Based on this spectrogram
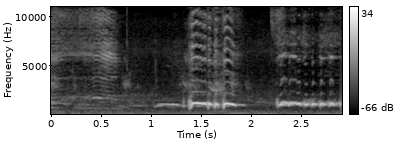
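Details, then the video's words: Local zebra doves answering each other: a soft rising whistle, then two loud, rapidly trilled cooing phrases with bright pulsing notes, separated by short pauses. "Perkutut lokal suara gacor Mp3 dijamin saling sahutan"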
